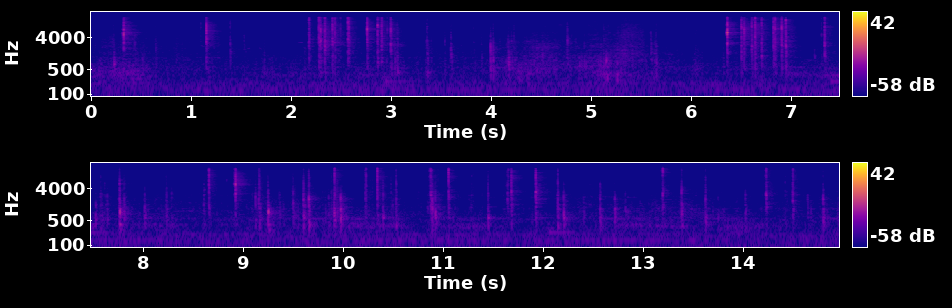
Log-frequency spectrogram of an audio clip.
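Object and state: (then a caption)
Typewriter-style keyboard with round plastic keys. A full-size retro typewriter-style computer keyboard with a wood-grain/metal-look frame and round black plastic keycaps is held upright while fingertips with medium nails press and tap the keys. The result is a steady run of short, bright, dry clicks and clacks with almost no ring, some landing in quick clusters, over a faint low background.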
